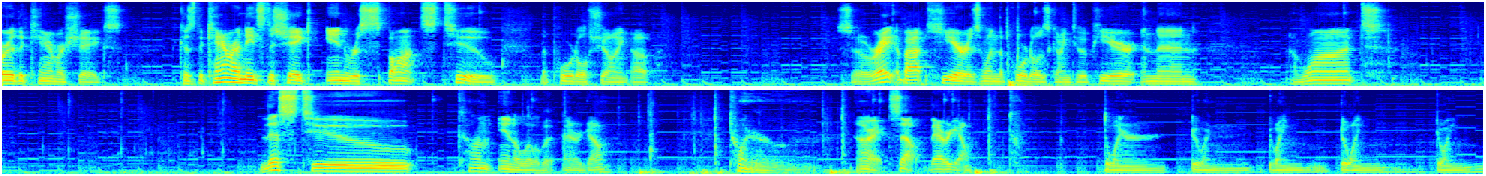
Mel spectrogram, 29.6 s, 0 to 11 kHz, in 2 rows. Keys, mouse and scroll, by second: 5.9-9.0 drag, 10.0 i, 11.4-13.5 drag, 16.1-17.0 scroll down 14, 19.1-20.2 drag, 21.1 KP_0, 21.8 space, 23.5 space, 23.5 click, 24.2 click, 24.5 space.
